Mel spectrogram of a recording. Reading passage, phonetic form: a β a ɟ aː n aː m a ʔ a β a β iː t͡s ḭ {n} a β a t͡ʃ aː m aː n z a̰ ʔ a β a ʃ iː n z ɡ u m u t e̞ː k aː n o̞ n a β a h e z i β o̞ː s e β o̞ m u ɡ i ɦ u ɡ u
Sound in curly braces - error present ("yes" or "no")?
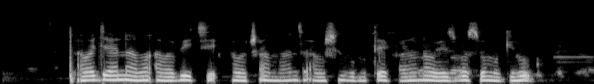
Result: yes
